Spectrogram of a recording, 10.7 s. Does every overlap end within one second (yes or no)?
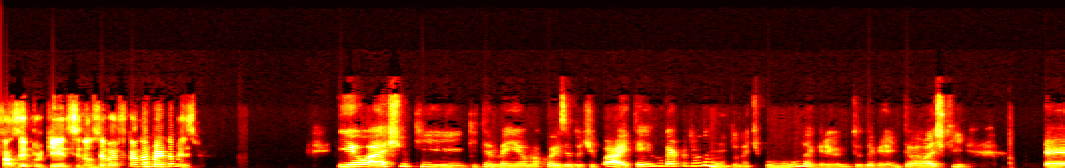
yes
